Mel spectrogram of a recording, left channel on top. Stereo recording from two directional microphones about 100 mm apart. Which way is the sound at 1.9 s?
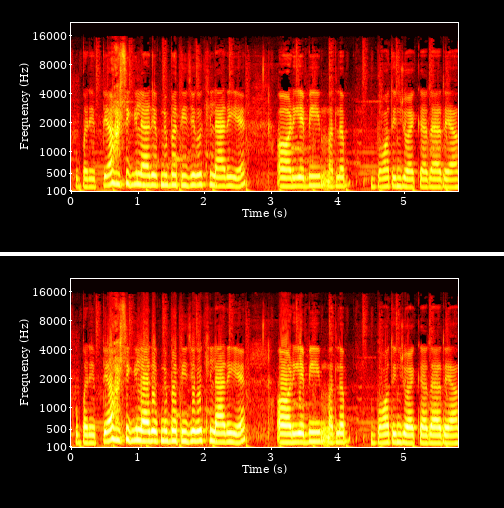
40° right (ahead or behind).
